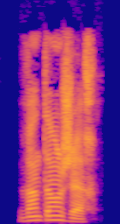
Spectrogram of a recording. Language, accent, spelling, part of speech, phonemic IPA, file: French, France, vendangeur, noun, /vɑ̃.dɑ̃.ʒœʁ/, LL-Q150 (fra)-vendangeur.wav
- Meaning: vintager (grape picker/harvester)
